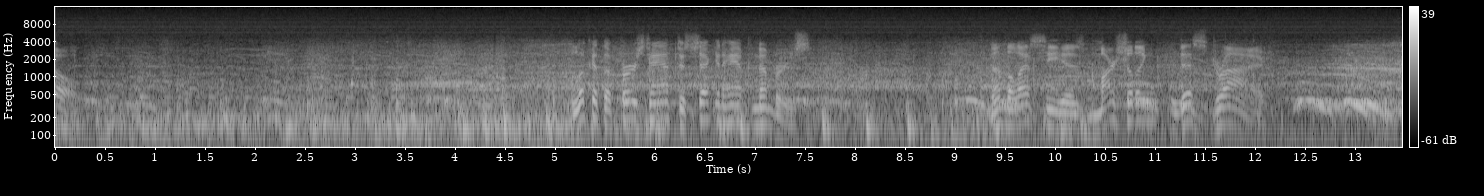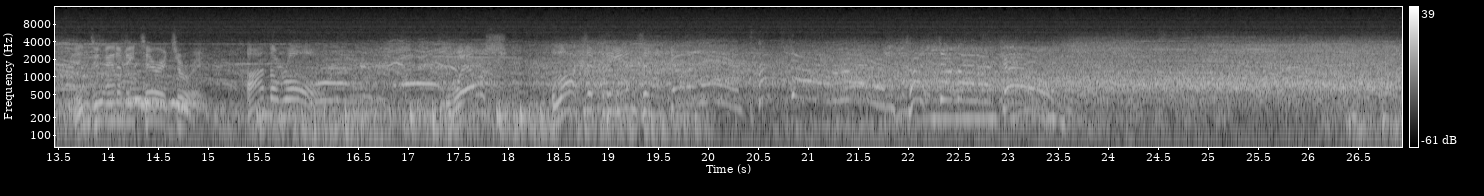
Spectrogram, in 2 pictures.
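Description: A large crowd cheers and roars in a big open stadium.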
